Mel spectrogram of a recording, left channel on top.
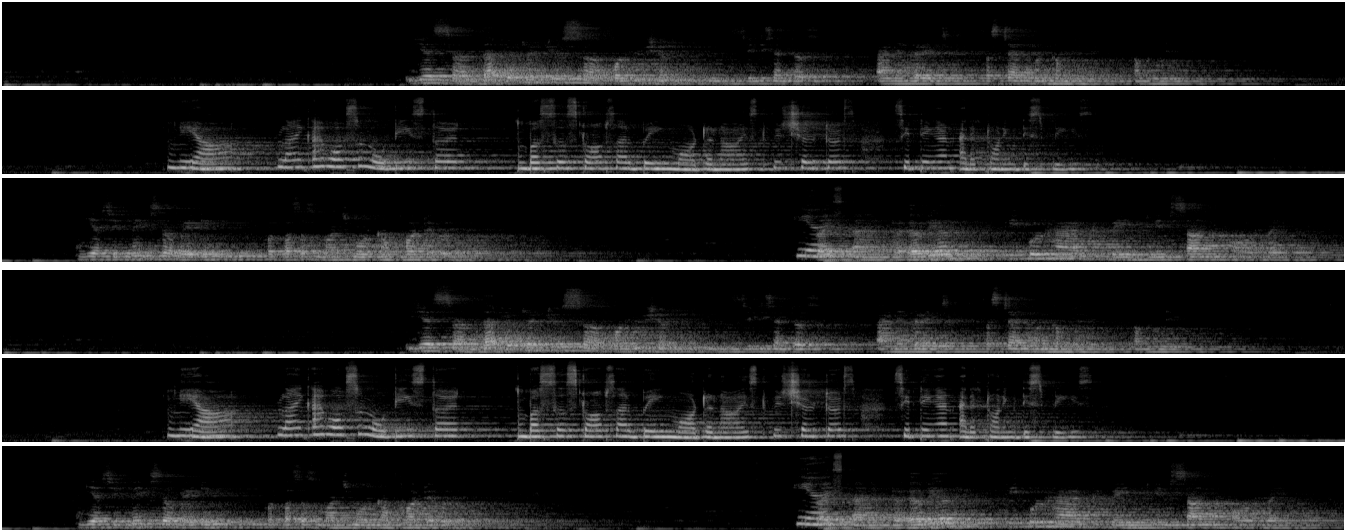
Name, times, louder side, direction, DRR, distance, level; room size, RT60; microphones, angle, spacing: voice 1, 4.0-8.2 8.7-9.6 9.8-11.0 11.3-11.9 25.2-25.3 27.6-31.5 35.0-39.9, equal, 15° left, -4 dB, 3.5 m, -31 dB
voice 2, 15.1-15.8 16.2-18.1 18.6-24.2 34.8-35.2, right 1 dB, 20° right, 6 dB, 0.8 m, -29 dB
25.5 x 17.5 x 7.2 m, 2.9 s
head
